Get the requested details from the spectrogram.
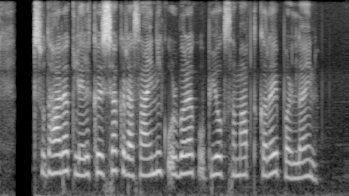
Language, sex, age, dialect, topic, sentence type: Maithili, female, 41-45, Southern/Standard, agriculture, statement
